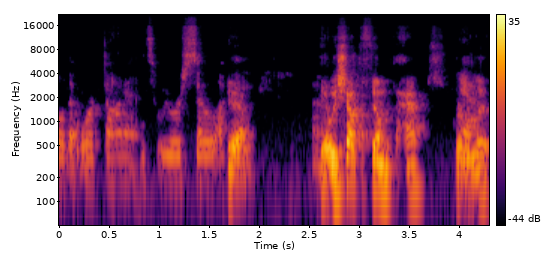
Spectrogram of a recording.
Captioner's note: murmuring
